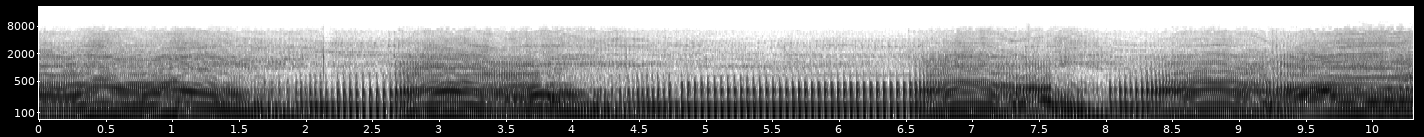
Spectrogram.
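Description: Enduro dirt bike engine revved in short repeated blips, each rise and fall taking about half a second, with a steadier low idle for a couple of seconds in the middle.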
